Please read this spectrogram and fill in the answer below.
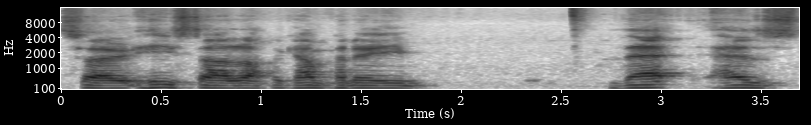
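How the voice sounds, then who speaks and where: A man speaks with a New Zealand accent at a medium pitch. His tone is dark and mellow, his intonation monotone and flat. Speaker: product director at a tech company. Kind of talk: panel discussion.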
